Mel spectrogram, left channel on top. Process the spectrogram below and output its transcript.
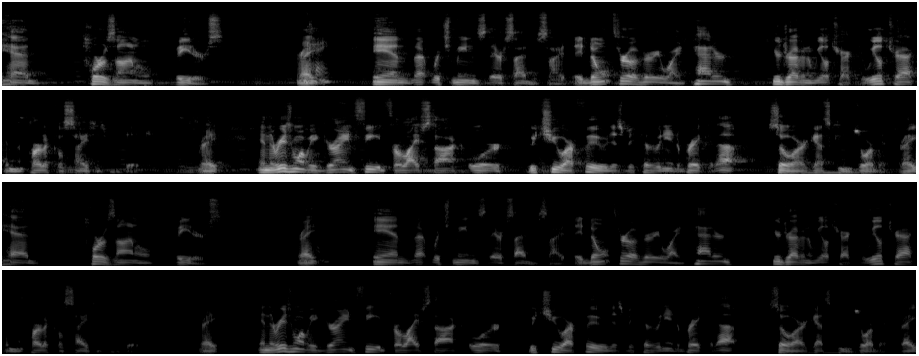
horizontal leaders, right? Okay. And that, which means they're side to side. They don't throw a very wide pattern. You're driving wheel track to wheel track, and the particle sizes were big, right? And the reason why we grind feed for livestock or we chew our food is because we need to break it up so our guts can absorb it,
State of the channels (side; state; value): right; quieter; 12.9 dB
